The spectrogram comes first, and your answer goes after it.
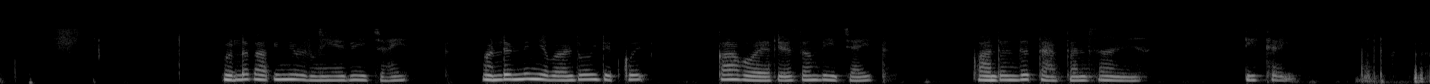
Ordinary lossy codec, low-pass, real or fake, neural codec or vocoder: Opus, 16 kbps; 5.4 kHz; fake; codec, 16 kHz, 0.5 kbps, FunCodec, trained on Chinese and English, 25 frames a second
